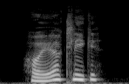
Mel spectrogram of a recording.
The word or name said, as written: højreklikke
